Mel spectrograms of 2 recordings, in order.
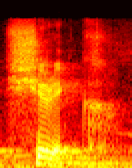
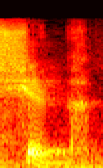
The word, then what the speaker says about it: shirk: The Malays say shirik. Please change your pronunciation. It's shirk.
